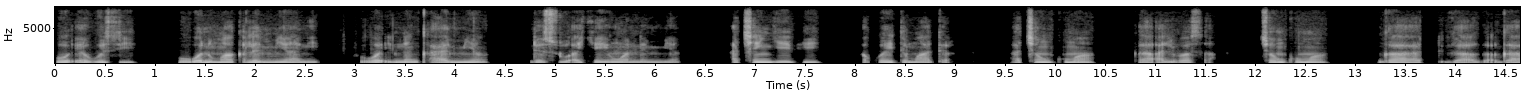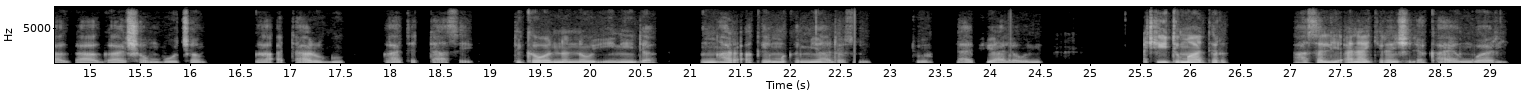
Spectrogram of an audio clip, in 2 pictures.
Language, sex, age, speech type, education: Hausa, female, 60+, spontaneous, secondary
